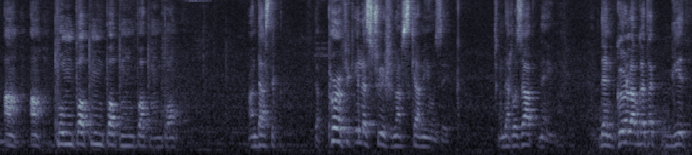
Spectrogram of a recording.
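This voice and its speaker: A man in an interview, explaining music by vocalising bass and piano parts. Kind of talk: reminiscing interview. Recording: echoey room with faint noise.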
